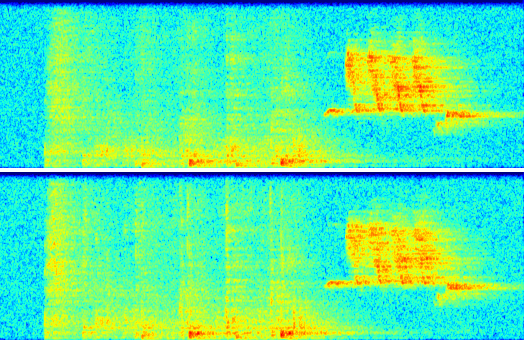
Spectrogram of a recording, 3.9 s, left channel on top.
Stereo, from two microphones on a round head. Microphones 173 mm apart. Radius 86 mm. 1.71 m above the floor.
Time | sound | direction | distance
0.3 | running footsteps | 35° right (ahead or behind) | 3 m
2.4 | a bird | 75° left (ahead or behind) | 1.8 m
